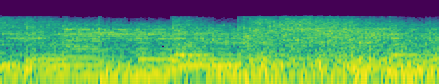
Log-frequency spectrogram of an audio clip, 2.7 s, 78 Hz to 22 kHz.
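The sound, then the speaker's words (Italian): A loud, sustained explosion roars, its heavy rumble rolling on through the whole moment with steady, dense intensity and no voices: a real explosion set off on a 1:9 scale miniature for the effects of an Italian film. “Questa è una miniatura, 1 a 9 il rapporto, l'esplosione è un'esplosione vera sulla miniatura, e ci sono poi aggiunti dei pezzi in 3D, particles in 3D per l'effetto che arricchiscono l'effetto dell'esplosione.”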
